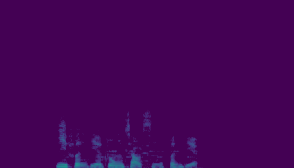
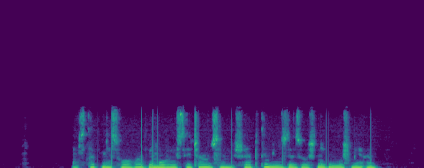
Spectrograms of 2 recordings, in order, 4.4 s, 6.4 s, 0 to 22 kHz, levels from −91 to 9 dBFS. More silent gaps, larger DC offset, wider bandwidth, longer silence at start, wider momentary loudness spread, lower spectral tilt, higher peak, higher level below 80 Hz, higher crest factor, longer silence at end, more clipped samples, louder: first, 2.49-2.54 s vs none; neither; about the same, 7.2 kHz vs 7.8 kHz; second, 0.85 s vs 1.1 s; first, 13 LU vs 7 LU; second, -5 dB/octave vs -6.5 dB/octave; second, -36 dBFS vs -6 dBFS; second, under -90 dBFS vs -44 dBFS; first, 20 dB vs 14 dB; first, 1.45 s vs 0.7 s; neither; second, -53 LUFS vs -18 LUFS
